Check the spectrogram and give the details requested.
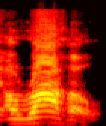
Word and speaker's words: Araujo: Okay, Araujo.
